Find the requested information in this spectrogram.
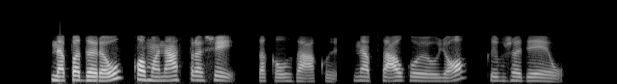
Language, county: Lithuanian, Kaunas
